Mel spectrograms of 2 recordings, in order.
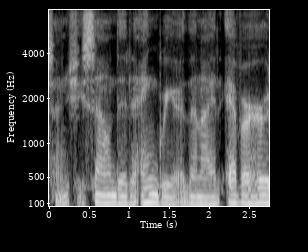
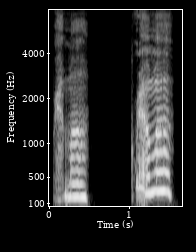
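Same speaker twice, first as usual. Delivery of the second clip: high, loud cry, rising higher; child screaming; 4 dB louder than usual. Retold or imitated. Terrified boy screaming for grandma up the stairs, high loud call. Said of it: "and began screaming".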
